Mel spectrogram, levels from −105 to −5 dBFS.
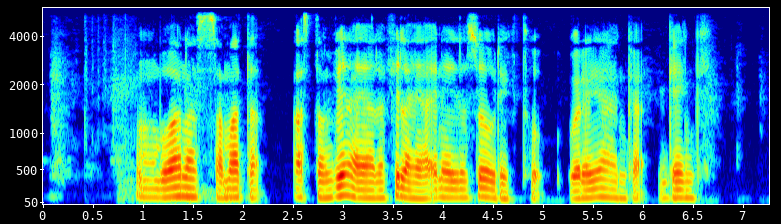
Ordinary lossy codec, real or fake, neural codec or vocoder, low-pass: none; real; none; 5.4 kHz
